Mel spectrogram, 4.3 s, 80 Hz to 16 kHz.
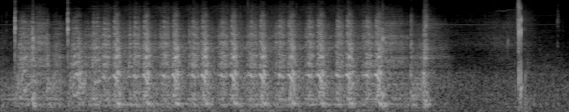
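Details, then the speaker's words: Keeway RKR 125 four-stroke, 6,430 miles, bought sight unseen, push-button start: starter churns at a steady quick beat for about three seconds but the engine never catches, fuel pump and relays heard; owner suspects a bad battery. "so I can hear the fuel pump running so we're getting the fuel pump running getting relays clicking"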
